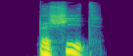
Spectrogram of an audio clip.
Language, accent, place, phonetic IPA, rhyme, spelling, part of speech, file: German, Germany, Berlin, [bəˈʃiːt], -iːt, beschied, verb, De-beschied.ogg
- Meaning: first/third-person singular preterite of bescheiden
